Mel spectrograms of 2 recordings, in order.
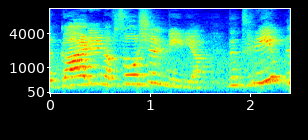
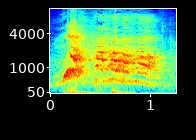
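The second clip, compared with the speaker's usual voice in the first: loud villainous mwahaha; evil cackle; 4 semitones higher, 8 dB louder than usual. Acted. Prophet of doom cackling at the news. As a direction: cackle like a gleeful doom-sayer.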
